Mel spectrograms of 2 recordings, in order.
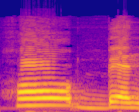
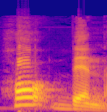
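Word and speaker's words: joven: 이와 같이 이야기 되겠습니다 그다음에으로 끝난 경우도 마찬가지죠 우리가는 지난 발음 시간에 이야기했던 것처럼 히 발음을 강하게 하자해서 호벤 이렇게 되겠죠 따라서으로 끝난 그런 문자 어 단어이므로 끝에서 하나 두 번째 강세의 중심은 모에 와서 허벤 허벤 허벤 이런 형태로 이제가 강세를 주면서 읽을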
